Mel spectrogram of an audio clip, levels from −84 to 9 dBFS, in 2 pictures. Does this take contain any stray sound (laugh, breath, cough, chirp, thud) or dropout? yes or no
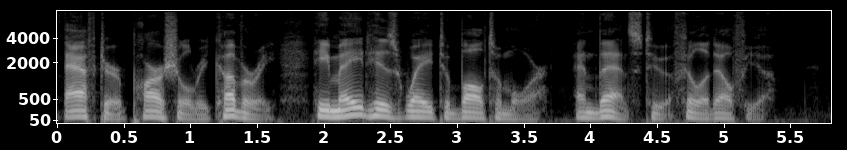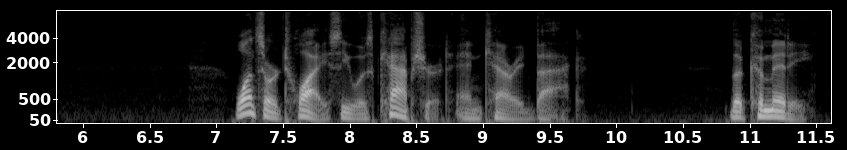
no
